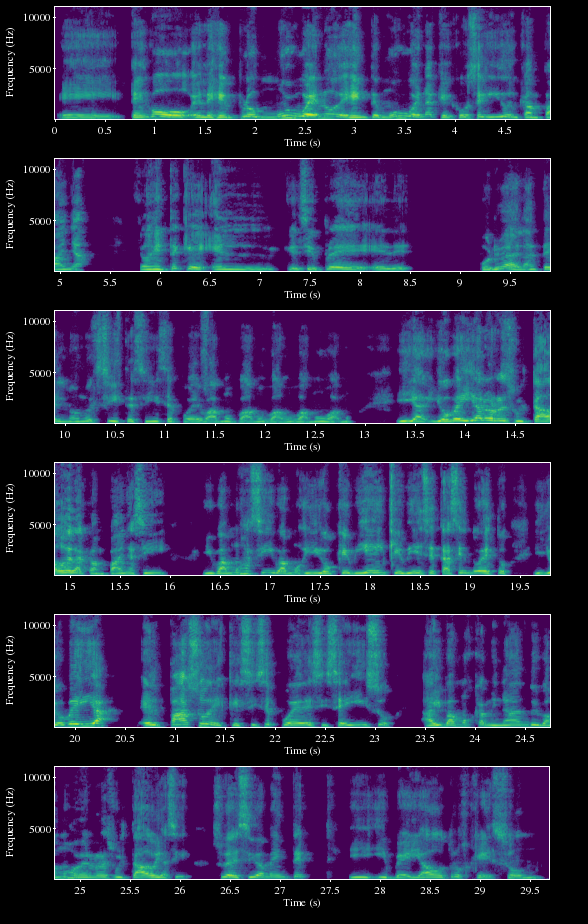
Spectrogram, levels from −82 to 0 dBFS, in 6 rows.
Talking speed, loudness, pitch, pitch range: 180 wpm, -23 LUFS, 165 Hz, 150-185 Hz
